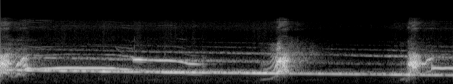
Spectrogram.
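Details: Simon, a Pembroke Welsh Corgi, howls during the monthly Civil Defence siren test: a long, wavering, drawn-out howl rides over the steady, slowly falling wail of the siren, broken by a few short sharp bursts.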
